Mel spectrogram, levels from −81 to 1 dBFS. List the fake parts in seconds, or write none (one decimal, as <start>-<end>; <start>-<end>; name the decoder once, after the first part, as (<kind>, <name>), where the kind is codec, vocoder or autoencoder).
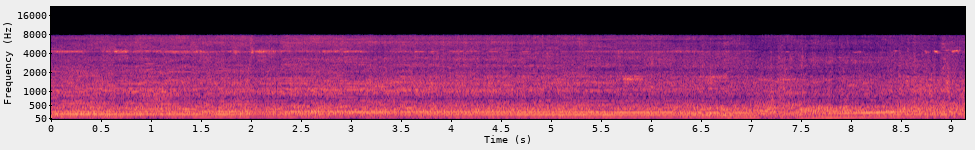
0.0-3.6 (codec, SNAC); 5.1-6.8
